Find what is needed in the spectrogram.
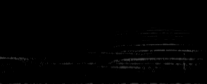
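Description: Near silence with faint, high-pitched held calls, one of them about a second in, most likely distant voices in the audience whooping.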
